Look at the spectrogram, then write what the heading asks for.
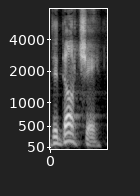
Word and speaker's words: Didache: came across a book it's called the didache some would pronounce it didachi second century uh document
